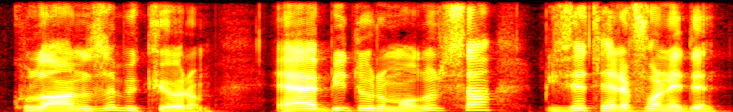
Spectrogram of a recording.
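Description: A man reading aloud, voicing a matter-of-fact visiting official who reports news and gives a quiet warning. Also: mid-range voice, fast talker, close to an everyday voice. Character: male police visitor, measured and warning.

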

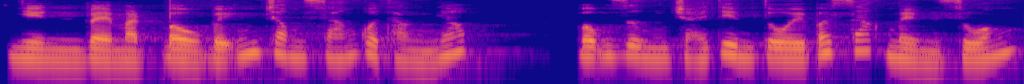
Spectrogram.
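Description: A woman narrating a first-person story in a steady, reflective way. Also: low-pitched, moderate pace, husky.

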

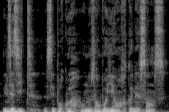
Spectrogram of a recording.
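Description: A man voicing an eager Alsatian soldier prisoner, speaking brisk and urgent in an audiobook reading, with a dark, husky voice. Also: medium pitch, lively intonation.

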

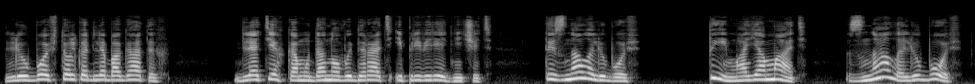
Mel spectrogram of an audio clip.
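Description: A woman's voice: mid-range voice, animated, measured pace, mellow, no room sound, studio quality, natural voice. A woman voicing an anguished young married woman, a tearful daughter pleading with her mother. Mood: bitter.

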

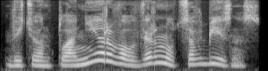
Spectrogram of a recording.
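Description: A woman's voice: mid-range voice, animated, fairly quick, mellow, no room sound, studio quality, close to an everyday voice. A woman voicing a bossy, playfully teasing young woman friend in an audiobook. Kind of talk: audiobook character reading.

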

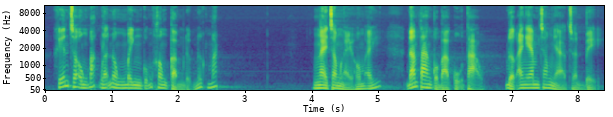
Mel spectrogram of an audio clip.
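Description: A man narrating an audio story in an expressive storytelling manner. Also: on the low side.

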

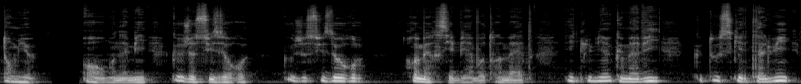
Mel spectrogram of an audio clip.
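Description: A man's voice: lowish voice, measured pace, mellow, slightly rough. A man reading an audiobook voices an anxious, overjoyed young father who talks breathlessly and gushingly. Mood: excited.

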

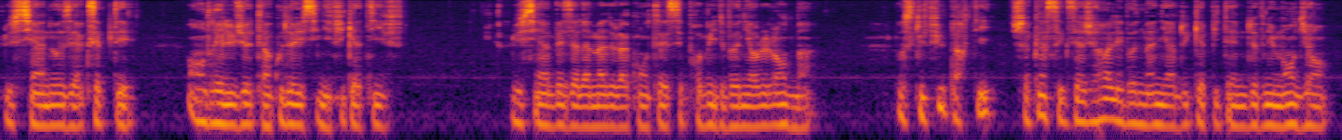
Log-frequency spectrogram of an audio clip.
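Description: Low, husky male storyteller. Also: steady tone, moderate pace. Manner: voices characters with shifts in pitch and loudness. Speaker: narrator. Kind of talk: audiobook reading of a classic story.

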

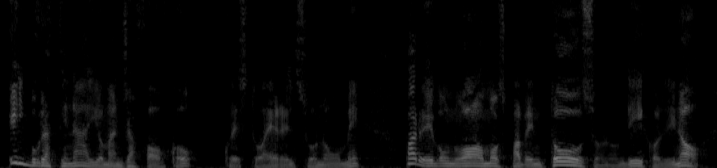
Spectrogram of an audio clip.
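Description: A man's voice: mid-range voice, slightly rough. Theatrical man reading a classic tale. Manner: expressive, theatrical storytelling. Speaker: narrator.

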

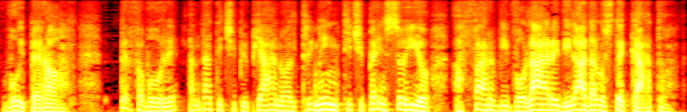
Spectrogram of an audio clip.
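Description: A man voicing a frail, fawning old man who pleads in a high, agitated voice, in a storybook reading. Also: expressive, normal speed. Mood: indignant.

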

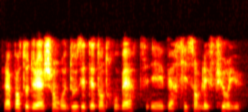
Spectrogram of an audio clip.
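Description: A woman narrating a novel as an audiobook in a steady storytelling voice. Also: lowish voice, fairly quick. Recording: slightly dull lo-fi recording.

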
